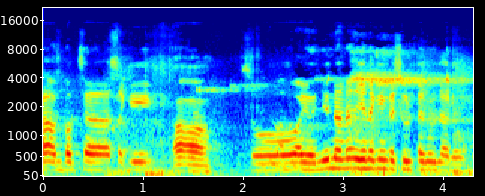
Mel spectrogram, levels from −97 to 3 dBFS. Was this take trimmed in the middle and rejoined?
no; 0 cuts

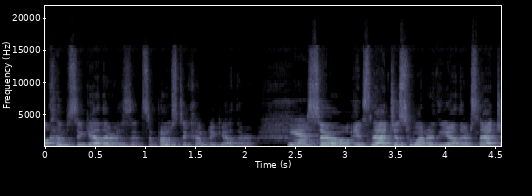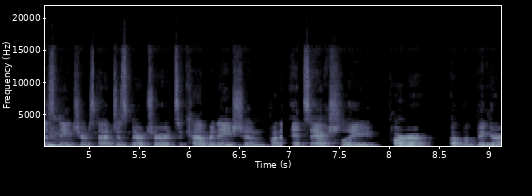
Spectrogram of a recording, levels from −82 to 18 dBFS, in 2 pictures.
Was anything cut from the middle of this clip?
no; 0 cuts

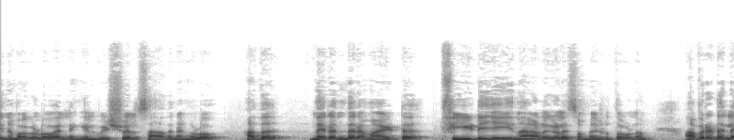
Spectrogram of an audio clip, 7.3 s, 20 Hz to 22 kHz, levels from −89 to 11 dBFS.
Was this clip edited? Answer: yes; 2 cuts; at 2.3 s, 4.3 s

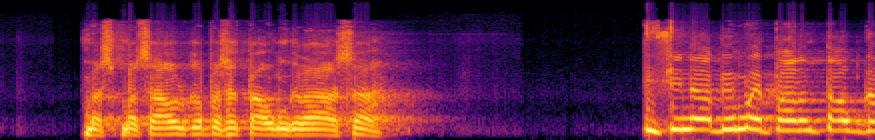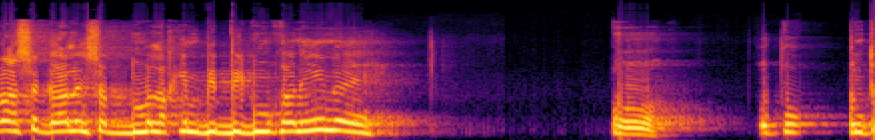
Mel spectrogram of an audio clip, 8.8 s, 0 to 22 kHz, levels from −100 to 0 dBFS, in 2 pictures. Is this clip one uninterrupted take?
yes; 0 cuts

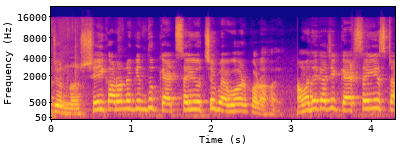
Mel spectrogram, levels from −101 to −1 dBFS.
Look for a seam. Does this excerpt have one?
no; 0 cuts

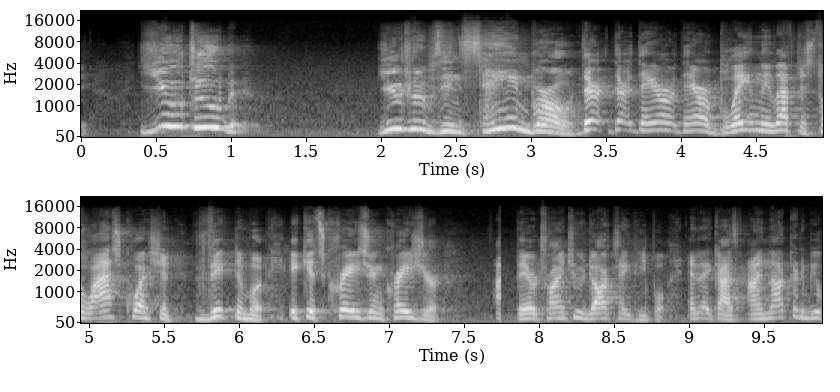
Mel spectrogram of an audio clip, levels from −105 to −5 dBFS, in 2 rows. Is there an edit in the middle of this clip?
yes; 1 cut; at 7.5 s

